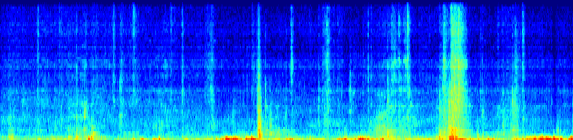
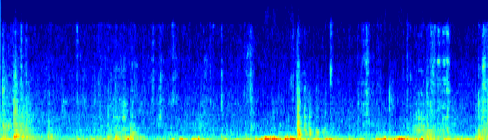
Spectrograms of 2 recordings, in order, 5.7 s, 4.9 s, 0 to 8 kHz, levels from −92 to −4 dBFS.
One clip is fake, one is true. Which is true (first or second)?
second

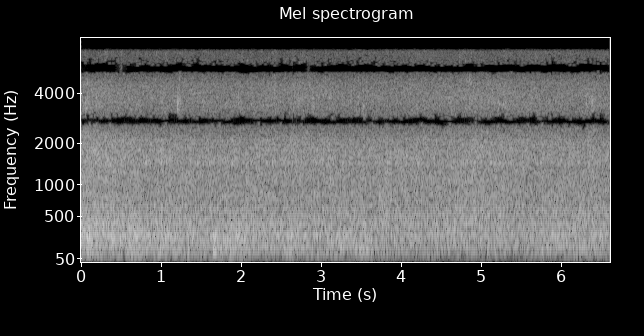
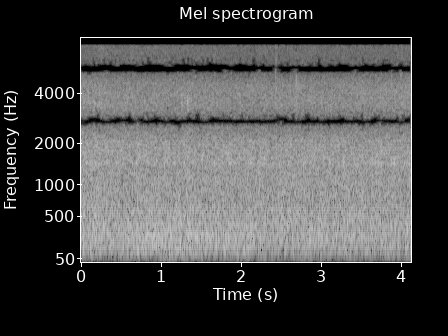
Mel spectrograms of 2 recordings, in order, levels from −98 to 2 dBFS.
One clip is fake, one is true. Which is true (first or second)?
first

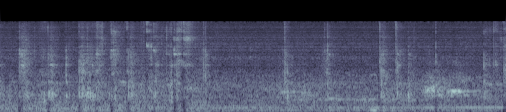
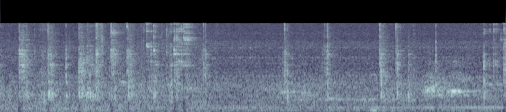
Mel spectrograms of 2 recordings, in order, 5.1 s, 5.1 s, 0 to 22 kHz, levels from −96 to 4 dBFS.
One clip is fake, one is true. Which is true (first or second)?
second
